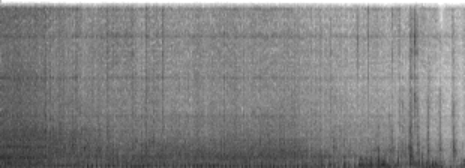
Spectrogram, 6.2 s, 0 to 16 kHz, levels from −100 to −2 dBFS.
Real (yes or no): no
